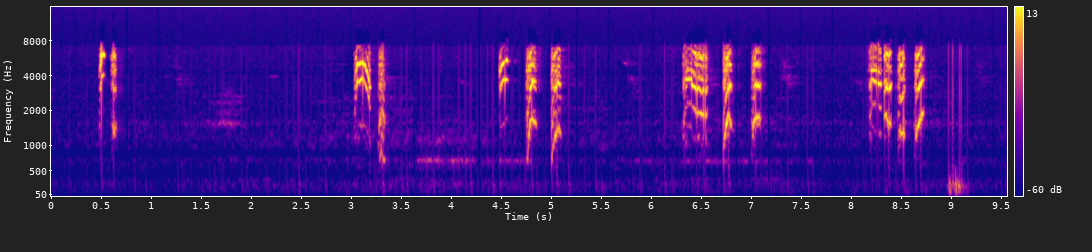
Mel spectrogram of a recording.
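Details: Black redstart at a nest in a garden in Veszprém, Hungary, on day 2 of the nest camera: short, sharp, high notes in clusters of two or three, every second or two, over a faint steady hum and a closing thump.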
